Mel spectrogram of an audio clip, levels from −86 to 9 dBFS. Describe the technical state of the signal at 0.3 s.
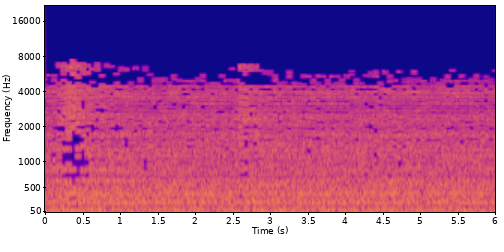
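At 0.3 s the audio carries AAC compression artefacts that run through the whole clip: nothing above 7.5 kHz, a dull, smeared top end, and a fizzy, warbling texture. This is likely heavy AAC-LC coding at a very low bitrate, in the region of 12 kbps, which discards upper bands.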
